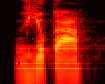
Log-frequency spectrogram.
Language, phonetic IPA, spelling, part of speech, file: Russian, [v⁽ʲ⁾jʊˈka], вьюка, noun, Ru-вьюка́.ogg
- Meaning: genitive singular of вьюк (vʹjuk)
